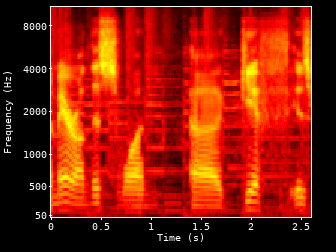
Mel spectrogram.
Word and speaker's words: GIF: pronounced memes and GF with a hard G I'm with the May on this one uh GIF is pronounced like GIF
